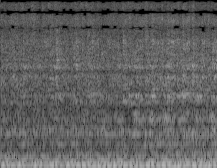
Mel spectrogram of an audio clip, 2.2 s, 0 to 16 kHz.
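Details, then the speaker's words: 1976 Chevrolet K10 Silverado squarebody on a road test after an NP205 transfer case swap, rebuilt transmission and new Warn lockout hubs, fluids checked, driven normally: low, even rumble with no clunks, whine or grinding; drivetrain quiet and smooth. "so we can make sure everything's okay it's quiet it's smooth"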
